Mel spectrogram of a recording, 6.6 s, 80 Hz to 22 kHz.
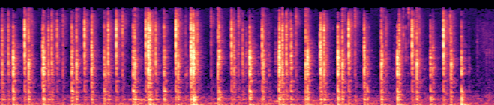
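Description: Long acrylic nails on both hands tap and scratch across a flat panel of silver mirror-glass mosaic tiles set in grout. About 39 quick, bright, clicky taps come in rapid irregular bursts with light scratching between them. Each tap dies away almost at once.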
